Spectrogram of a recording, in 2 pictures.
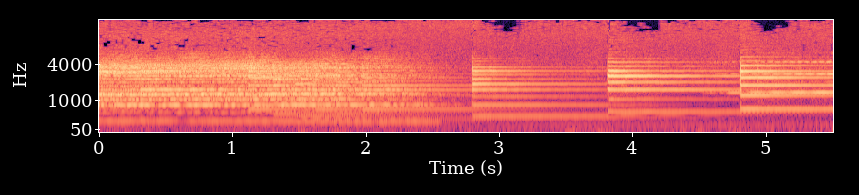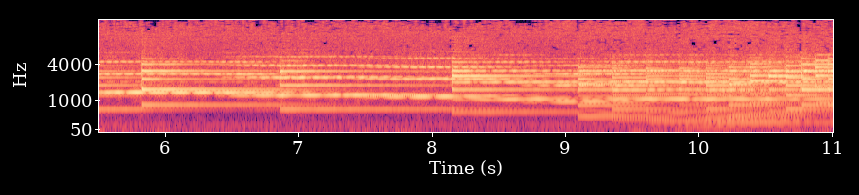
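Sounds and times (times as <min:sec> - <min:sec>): bell-like keyboard notes: 0:00.8 - 0:11.0.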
